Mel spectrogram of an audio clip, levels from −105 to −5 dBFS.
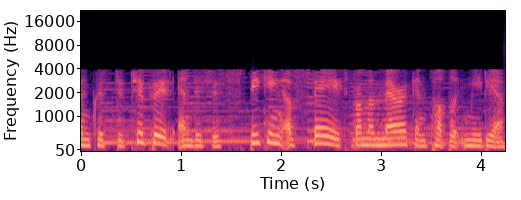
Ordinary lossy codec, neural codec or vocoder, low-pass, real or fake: AAC, 16 kbps; none; 7.2 kHz; real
